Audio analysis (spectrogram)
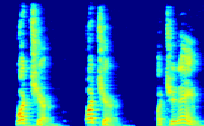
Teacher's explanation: what's your sounds like a church a CH sound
